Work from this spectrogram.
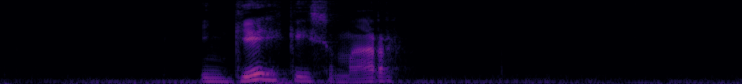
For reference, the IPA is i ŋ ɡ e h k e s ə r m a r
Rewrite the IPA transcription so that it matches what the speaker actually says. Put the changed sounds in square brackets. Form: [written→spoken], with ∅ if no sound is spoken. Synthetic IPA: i ŋ ɡ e h k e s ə [r→∅] m a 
